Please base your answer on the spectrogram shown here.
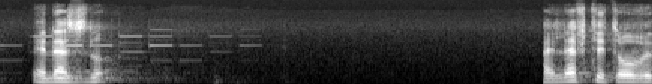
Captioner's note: phone beeps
